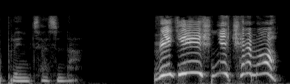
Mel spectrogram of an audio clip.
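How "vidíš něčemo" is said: very high, loud triumphant shout; judge's explosive outburst; thundering. A narrator's reading. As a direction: thunder it at the accused. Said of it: "zahřímal soudce na kouzelníka".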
